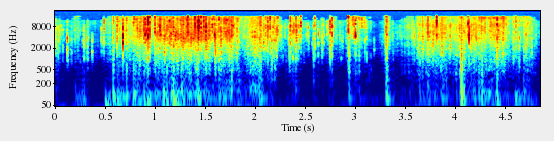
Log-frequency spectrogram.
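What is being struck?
Plastic bubble wrap sheet.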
